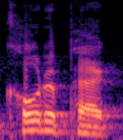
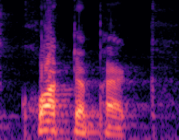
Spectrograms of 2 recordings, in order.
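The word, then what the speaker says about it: Coatepec: the hill back into cek I was saying cotek but it's quat AEK it's spelled coat AEK co8 but it's pronounced quat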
